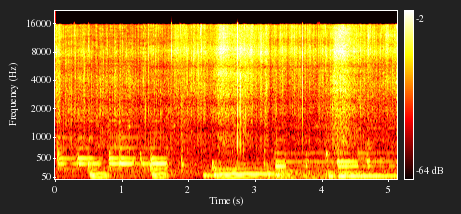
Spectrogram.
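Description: Chicken sizzling on a small griddle plate over a gas canister camp stove, the hiss swelling louder twice, with background music.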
